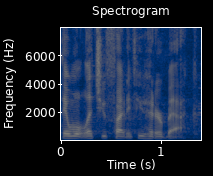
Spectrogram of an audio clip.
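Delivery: put-on whispering. Retelling what a security guard said during a fight: imitating someone whispering. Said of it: "he whispered in my ear".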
